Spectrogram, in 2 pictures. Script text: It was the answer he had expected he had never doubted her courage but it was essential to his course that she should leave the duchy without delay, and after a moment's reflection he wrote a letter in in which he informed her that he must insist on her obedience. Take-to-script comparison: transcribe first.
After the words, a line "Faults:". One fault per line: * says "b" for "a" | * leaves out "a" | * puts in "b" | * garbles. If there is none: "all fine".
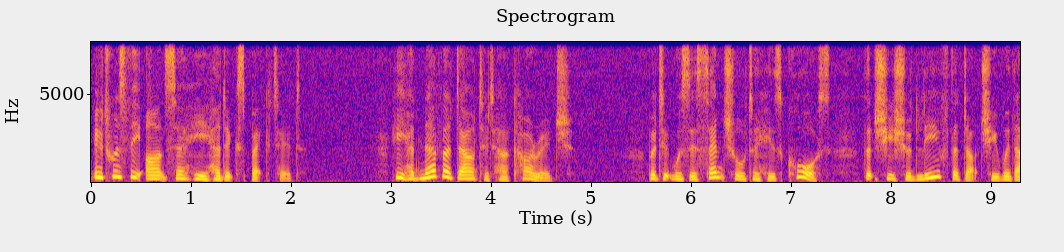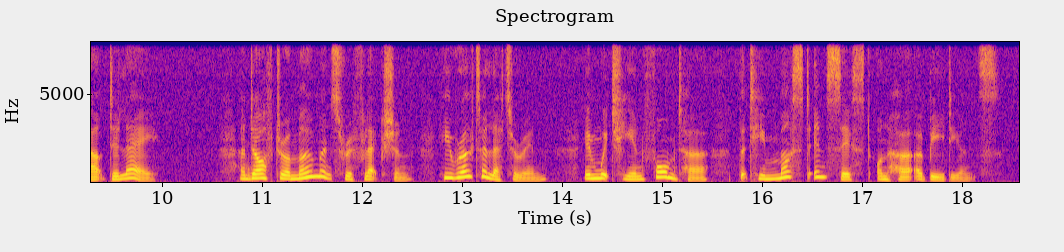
It was the answer he had expected he had never doubted her courage but it was essential to his course that she should leave the duchy without delay, and after a moment's reflection he wrote a letter in in which he informed her that he must insist on her obedience.
Faults:
all fine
